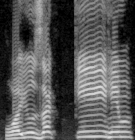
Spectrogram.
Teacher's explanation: یہ قاعدہ ہم نورانی قاعدے کی تختی نمبر 8 میں پڑھ چکے ہیں کہ یا ساکن سے پہلے زیر آ جائے، یا ساکن سے پہلے زیر آ جائے تو یائے مدہ کہلاتا ہے، اور یائے مدہ کو ایک الف کی مقدار کھینچ کر پڑھتے ہیں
